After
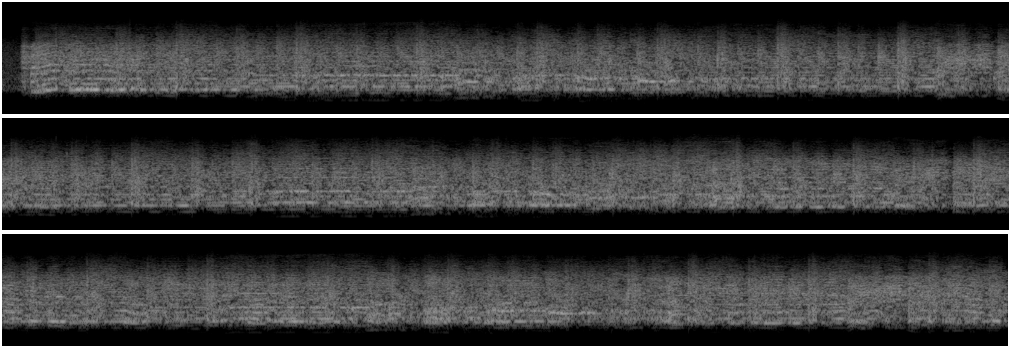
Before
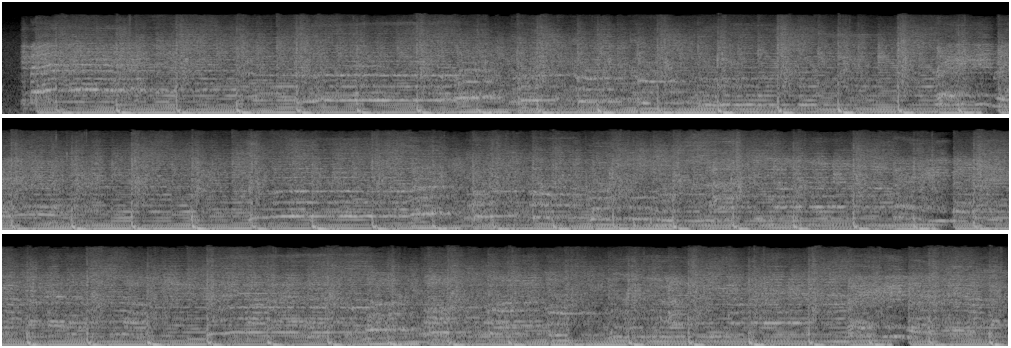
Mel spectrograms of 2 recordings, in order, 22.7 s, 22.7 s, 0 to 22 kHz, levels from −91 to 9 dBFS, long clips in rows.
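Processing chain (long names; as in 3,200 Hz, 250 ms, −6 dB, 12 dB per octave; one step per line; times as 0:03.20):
head-to-tape spacing loss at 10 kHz 26 dB
convolution reverb RT60 0.35 s, pre-delay 224 ms, DRR 9 dB
reverb reduction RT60 0.52 s
Chebyshev high-pass with heavy ripple 870 Hz, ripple 3 dB
level +2.5 dB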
